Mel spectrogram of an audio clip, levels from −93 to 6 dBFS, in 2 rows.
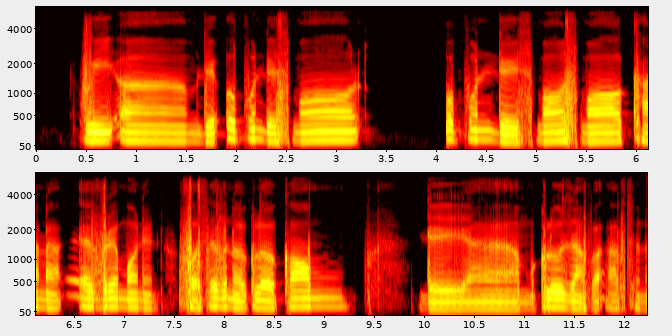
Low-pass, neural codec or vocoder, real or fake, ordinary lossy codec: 5.4 kHz; none; real; none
